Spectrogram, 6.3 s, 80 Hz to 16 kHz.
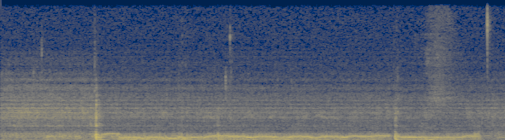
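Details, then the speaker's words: Philips 3362A 1946 Australian valve radio after voltage raised: muffled, warbling, badly distorted audio fading with sharp pops; owner suspects capacitor issues, not confirmed. "that sort of sounded all right but very very distorted and yeah sounds like it's got some capacitor issues"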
